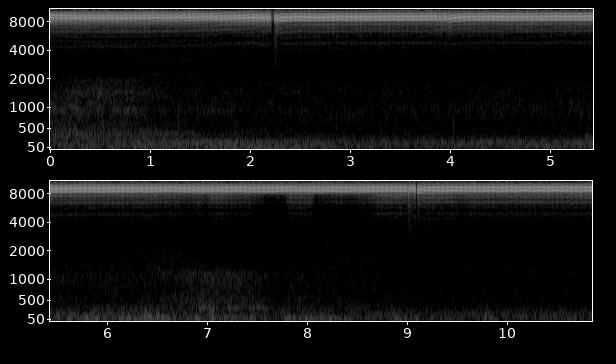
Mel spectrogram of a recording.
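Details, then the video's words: Mogannia minuta, the Iwasaki grass cicada of Okinawa, holding one continuous piercing high whine for the whole stretch, nearly unchanging in pitch, with a soft low hum and faint background noise beneath. "イワサキクサゼミ セミの鳴き声沖縄"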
